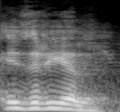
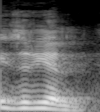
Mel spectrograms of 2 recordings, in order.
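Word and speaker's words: Israel: compromise कह रहा है जो इजराइल नाम का ये देश है जिसको अंग्रेजी में प्रोनाउंस किया जाता है इजरियल ठीक है सही प्रोनंसिएशन क्या है इजरियल अपने चाइना को चीन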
